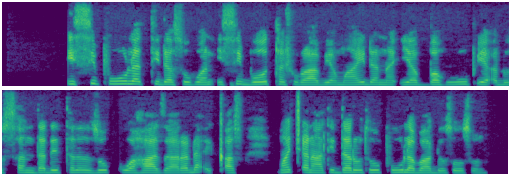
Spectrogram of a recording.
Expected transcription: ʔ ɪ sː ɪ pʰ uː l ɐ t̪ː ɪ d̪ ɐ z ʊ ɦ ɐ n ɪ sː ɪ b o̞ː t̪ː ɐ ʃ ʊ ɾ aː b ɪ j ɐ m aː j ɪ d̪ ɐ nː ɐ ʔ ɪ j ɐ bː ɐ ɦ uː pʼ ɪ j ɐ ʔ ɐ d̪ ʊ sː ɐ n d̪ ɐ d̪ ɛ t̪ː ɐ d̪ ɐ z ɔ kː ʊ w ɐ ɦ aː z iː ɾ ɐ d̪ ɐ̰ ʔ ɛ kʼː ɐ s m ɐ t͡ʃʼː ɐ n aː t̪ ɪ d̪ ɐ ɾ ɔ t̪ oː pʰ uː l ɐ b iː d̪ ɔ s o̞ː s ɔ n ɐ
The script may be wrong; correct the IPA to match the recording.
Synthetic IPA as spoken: ʔ ɪ sː ɪ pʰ uː l ɐ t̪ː ɪ d̪ ɐ s ʊ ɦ ɐ n ɪ sː ɪ b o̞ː t̪ː ɐ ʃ ʊ ɾ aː b ɪ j ɐ m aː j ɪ d̪ ɐ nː ɐ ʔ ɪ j ɐ bː ɐ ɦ uː pʼ ɪ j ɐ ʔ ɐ d̪ ʊ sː ɐ n d̪ ɐ d̪ ɛ t̪ː ɐ d̪ ɐ z ɔ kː ʊ w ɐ ɦ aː z aː ɾ ɐ d̪ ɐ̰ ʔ ɛ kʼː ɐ s m ɐ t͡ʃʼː ɐ n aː t̪ ɪ d̪ ɐ ɾ ɔ t̪ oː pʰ uː l ɐ b aː d̪ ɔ s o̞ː s ɔ n ɐ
